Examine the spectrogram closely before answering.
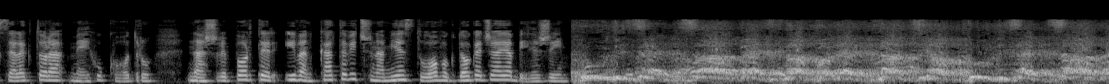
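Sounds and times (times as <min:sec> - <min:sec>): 
speech: 0:00.1 - 0:07.1
large crowd of football supporters chanting and shouting in protest: 0:05.7 - 0:11.0.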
